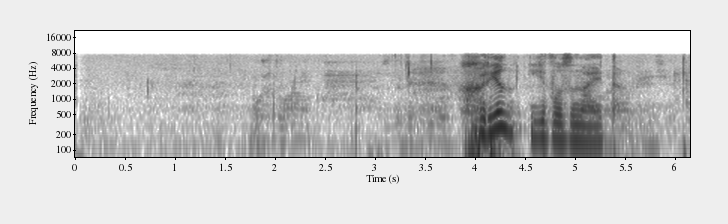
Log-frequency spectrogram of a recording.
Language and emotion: Russian, angry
